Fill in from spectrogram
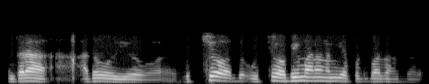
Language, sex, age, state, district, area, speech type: Kannada, male, 30-45, Karnataka, Mandya, rural, conversation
